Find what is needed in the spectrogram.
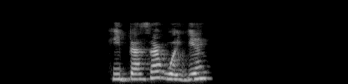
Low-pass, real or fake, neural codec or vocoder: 7.2 kHz; fake; codec, 16 kHz, 4 kbps, X-Codec, HuBERT features, trained on balanced general audio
